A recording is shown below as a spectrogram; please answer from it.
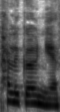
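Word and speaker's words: Pelargonia: And there was a law in ancient Greece that was known as the Pelagonia or I think Pelagonia for the hard G this time.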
